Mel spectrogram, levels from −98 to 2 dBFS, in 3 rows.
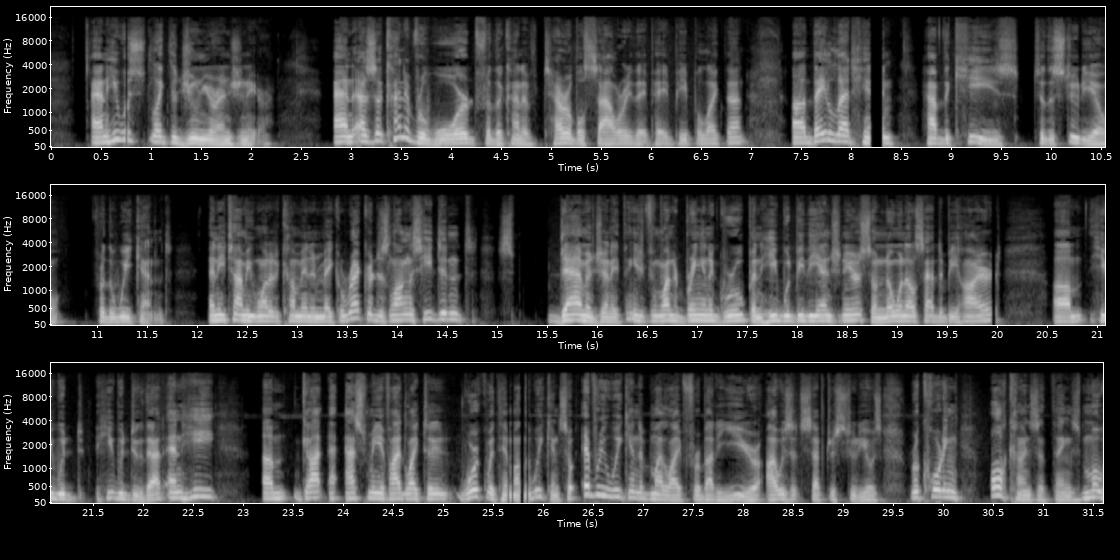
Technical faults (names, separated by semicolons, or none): Bluetooth dropout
